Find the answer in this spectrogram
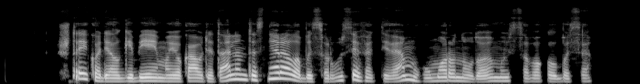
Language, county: Lithuanian, Vilnius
